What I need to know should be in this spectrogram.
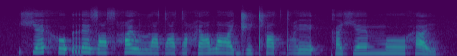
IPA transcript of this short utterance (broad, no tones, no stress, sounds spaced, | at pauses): ç ɛ h o ʔ r ɛ z əː sˤ h ɛ u̯ lː o dˤ əː dˤ ə h ɛ ðˤ eː d͡ʒ e cʰ ʏː tˤ dʱ eː ʔ kː a ç ɛː mː oː h a i̯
